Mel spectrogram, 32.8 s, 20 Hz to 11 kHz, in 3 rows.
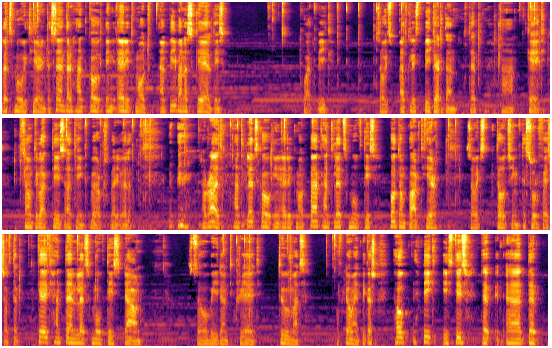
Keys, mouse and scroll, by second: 0.9 Tab, 1.2-3.7 middle drag, 2.7 s, 5.8-7.9 middle drag, 5.8 z, 9.7 s, 10.7 Tab, 11.1 g, 12.3 middle click, 15.8 Tab, 16.2 a, 16.4-18.3 right drag, 17.1-19.0 drag, 19.7-22.7 middle drag, 22.4 a, 22.7-24.5 right drag, 23.3-25.6 drag, 26.5-28.5 middle drag, 27.5-29.5 drag.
